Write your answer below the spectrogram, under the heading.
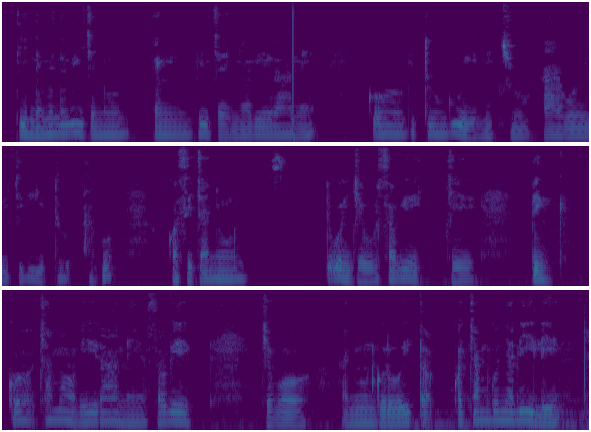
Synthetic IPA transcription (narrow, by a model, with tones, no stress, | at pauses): ti˦˨ne˨me˦le˦bi˦˨t͡ʃa˨ɲʊ˦nɛ˦ŋpi˦t͡ʃa˨ɪ˨nja˦ɡɪ˦ɾa˦˨nɛ˨ | ko˦ki˦tu˦ŋɡu˦e˨ne˦t͡ʃu˦a˨˦ɡo˦t͡ʃi˦ɡi˦˨tu˦a˨ɡo˦ | kɔ˨sɪ˨t͡ʃa˦ɲʊ˦n | tṵ˦ɡo˦nd͡ʒe˨u˦sɔ˦ɡe˦˨k̚t͡ʃe˨pi˦ŋk | ko˦t͡ʃa˦mɔ˦˨ɡɪ˦ɾa˦nɛ˨sɔ˦ɡe˦˨k̚t͡ʃe˨bɔ˨a̰˨ɲʊ˦nɡo˦ɾo˨i˦tɔ̰˨kːɔ˦t͡ʃa˦mɡo˦ɲa˦li˦˨le˦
